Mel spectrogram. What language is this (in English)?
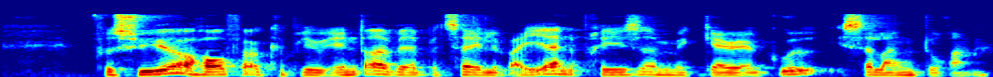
Danish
